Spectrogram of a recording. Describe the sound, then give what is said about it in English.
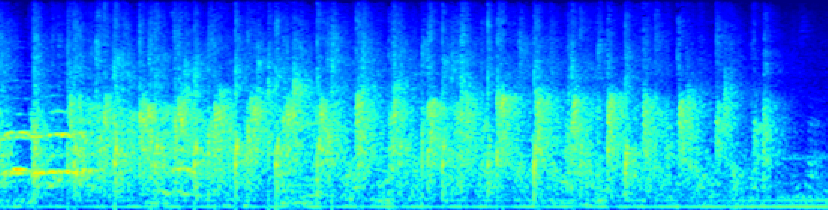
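Audience applause at a live music show at the Elm Cafe, with dense, steady clapping that carries on for several seconds and eases slightly toward the end. “let's give it up one more time for the Elm Cafe and Grace, who's taking care of us tonight.”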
